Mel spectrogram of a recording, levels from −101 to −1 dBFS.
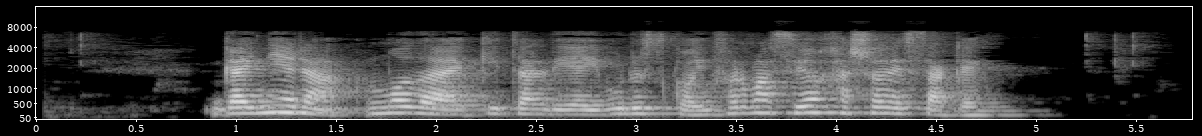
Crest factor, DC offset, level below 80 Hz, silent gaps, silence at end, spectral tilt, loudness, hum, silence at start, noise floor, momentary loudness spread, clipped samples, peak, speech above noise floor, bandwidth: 20 dB; under 0.1%; -74 dBFS; none; 0.85 s; -5 dB/octave; -24 LUFS; none; 0.9 s; -62 dBFS; 7 LU; under 0.1%; -6 dBFS; 39 dB; 7.2 kHz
